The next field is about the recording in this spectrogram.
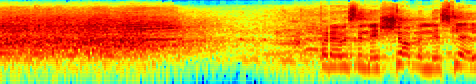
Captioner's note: audience laughs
